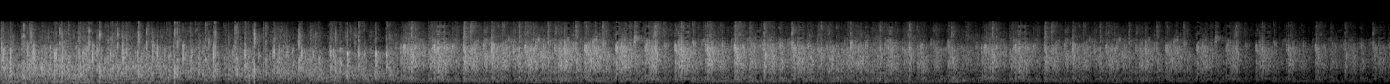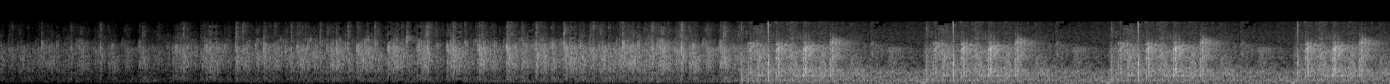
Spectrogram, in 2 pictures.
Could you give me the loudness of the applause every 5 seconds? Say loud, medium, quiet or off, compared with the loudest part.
loud, loud, medium, medium, loud, loud.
